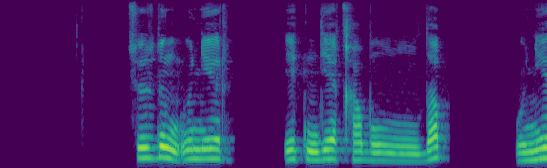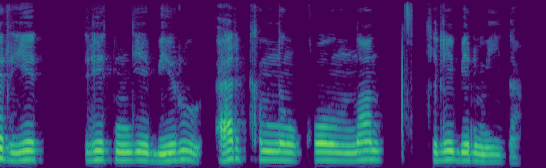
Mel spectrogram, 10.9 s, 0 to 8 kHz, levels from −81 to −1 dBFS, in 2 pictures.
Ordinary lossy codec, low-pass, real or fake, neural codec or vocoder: none; none; real; none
